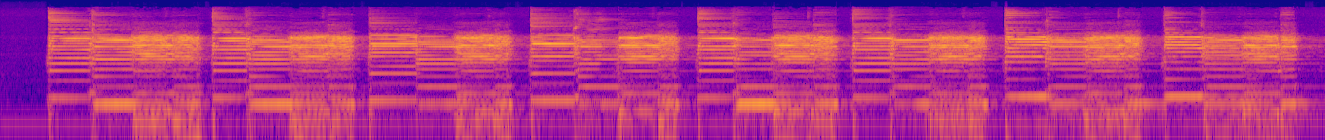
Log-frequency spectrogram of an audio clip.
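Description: A distorted electric guitar plays a slow riff of held note groups, each ringing for about a second, repeating in a steady pattern with no talking.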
